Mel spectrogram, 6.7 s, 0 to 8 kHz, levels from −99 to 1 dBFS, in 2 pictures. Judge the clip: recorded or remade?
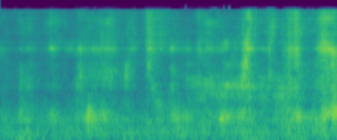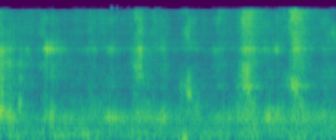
remade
